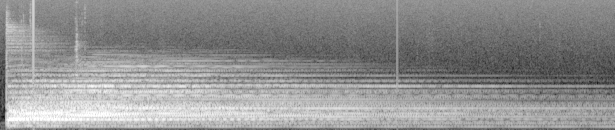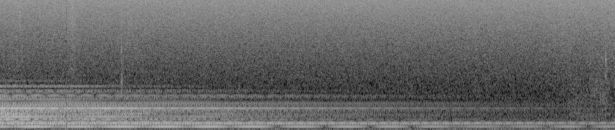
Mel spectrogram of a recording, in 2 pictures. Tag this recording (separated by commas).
Musical instrument, Gong, Music, Percussion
